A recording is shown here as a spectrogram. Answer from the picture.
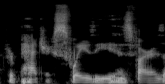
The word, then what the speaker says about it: Swayze: Yeah, Swayze rhymes with hazy.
